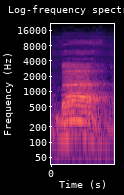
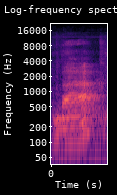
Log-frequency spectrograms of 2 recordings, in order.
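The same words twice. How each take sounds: First: The vowel is drawn out long. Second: The vowel is short.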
